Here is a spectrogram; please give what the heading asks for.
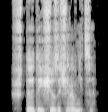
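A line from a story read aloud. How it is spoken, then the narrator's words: Whispered. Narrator (Russian): Алексич прошептал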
